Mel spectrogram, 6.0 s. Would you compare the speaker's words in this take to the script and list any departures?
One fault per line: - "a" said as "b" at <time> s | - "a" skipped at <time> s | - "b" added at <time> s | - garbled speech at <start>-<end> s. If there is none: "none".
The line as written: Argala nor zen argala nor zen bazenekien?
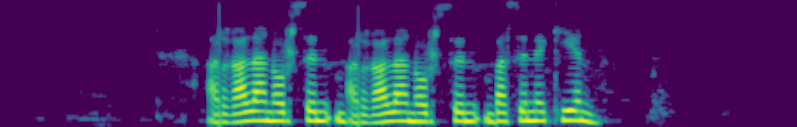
none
